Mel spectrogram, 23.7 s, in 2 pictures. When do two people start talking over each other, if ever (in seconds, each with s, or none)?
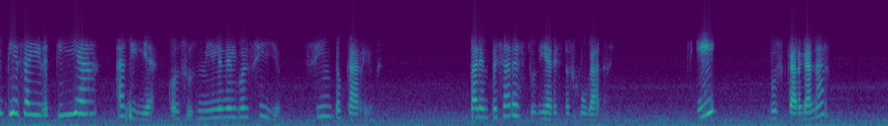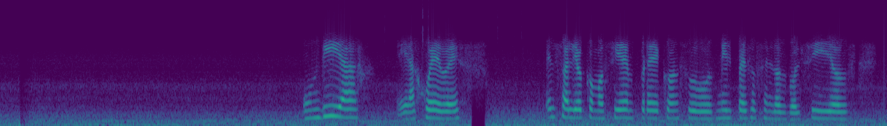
none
